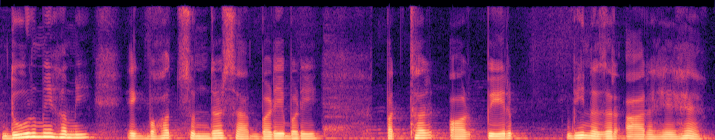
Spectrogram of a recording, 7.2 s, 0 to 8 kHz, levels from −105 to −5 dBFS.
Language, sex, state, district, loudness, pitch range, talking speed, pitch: Hindi, male, Assam, Kamrup Metropolitan, -16 LUFS, 120-140 Hz, 140 wpm, 125 Hz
